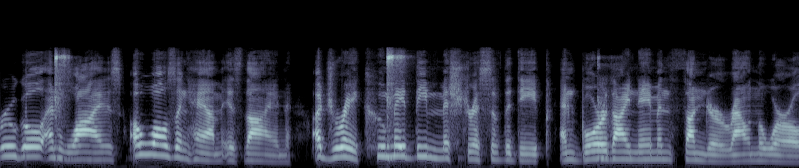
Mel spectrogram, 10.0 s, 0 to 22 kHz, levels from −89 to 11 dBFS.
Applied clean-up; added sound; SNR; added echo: neural mask model DeepFilterNet 3.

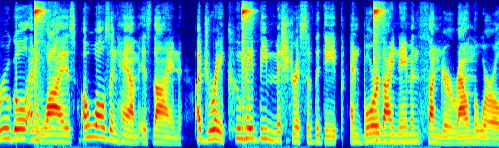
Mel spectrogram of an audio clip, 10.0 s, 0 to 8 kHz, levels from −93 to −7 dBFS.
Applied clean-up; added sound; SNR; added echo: none; Tambourine; 2 dB; none.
